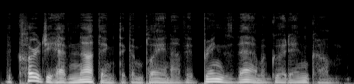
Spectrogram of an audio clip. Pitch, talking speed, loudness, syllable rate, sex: 95 Hz, 220 wpm, -19 LUFS, 5.4 syllables/s, male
